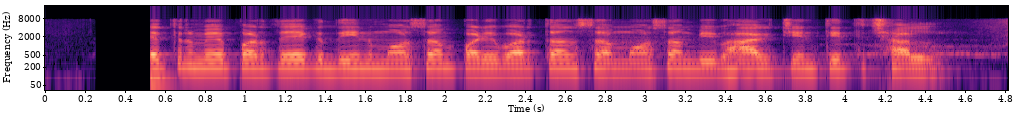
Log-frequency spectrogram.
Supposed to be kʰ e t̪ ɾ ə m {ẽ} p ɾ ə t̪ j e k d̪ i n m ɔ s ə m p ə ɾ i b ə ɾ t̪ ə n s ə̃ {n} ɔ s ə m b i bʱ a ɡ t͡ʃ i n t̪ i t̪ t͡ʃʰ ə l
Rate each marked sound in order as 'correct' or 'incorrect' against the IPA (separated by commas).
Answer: incorrect, incorrect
